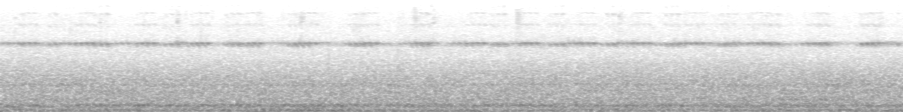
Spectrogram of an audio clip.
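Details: Night-time crickets give a bright, evenly repeated chirp roughly three times a second, with a deep, steady hum beneath and faint clicks higher up.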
